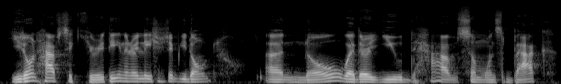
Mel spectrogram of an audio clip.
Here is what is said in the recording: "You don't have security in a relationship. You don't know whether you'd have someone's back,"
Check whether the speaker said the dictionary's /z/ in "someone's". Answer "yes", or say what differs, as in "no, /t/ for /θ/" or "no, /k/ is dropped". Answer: no, /s/ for /z/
